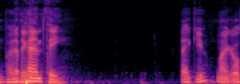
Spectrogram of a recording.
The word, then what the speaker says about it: Nepenthe: I don't want to pronounce it wrong. But Nepenthe.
